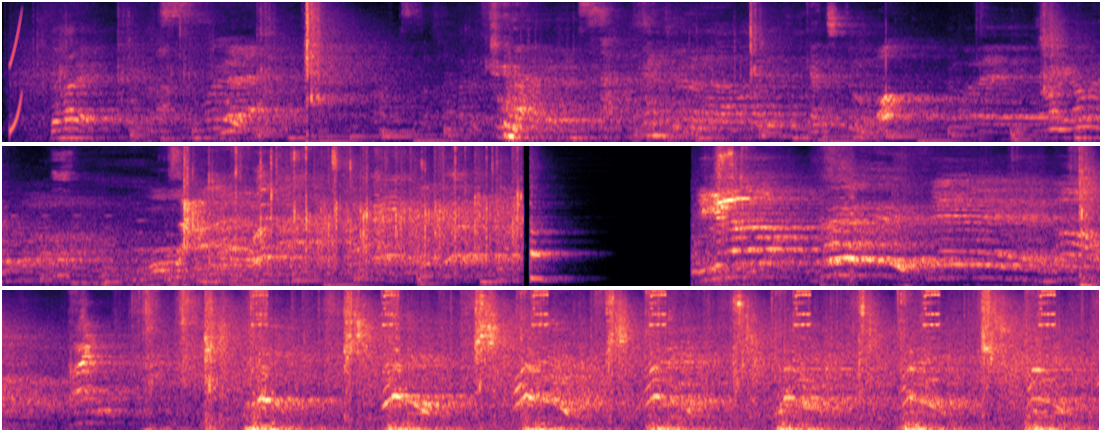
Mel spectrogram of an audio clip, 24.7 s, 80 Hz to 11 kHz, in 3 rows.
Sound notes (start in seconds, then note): 9.6 cheering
